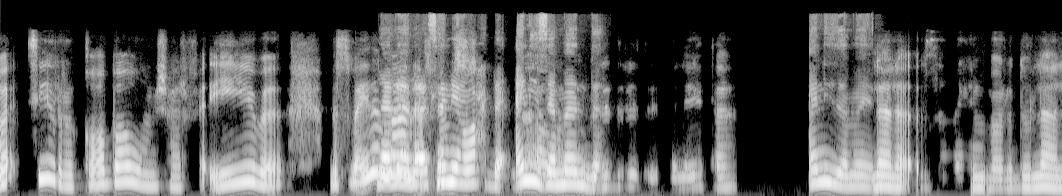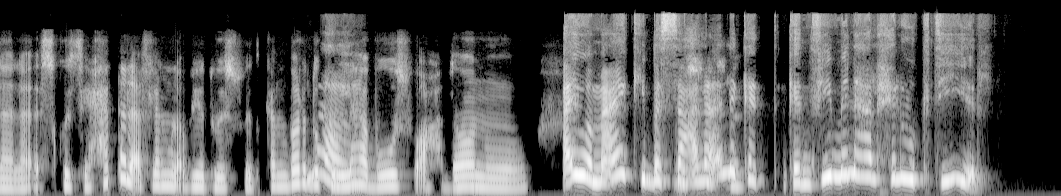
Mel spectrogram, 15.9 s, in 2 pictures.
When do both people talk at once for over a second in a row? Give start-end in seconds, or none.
2.8-4.6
